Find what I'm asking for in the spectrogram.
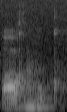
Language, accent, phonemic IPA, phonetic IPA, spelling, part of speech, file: Armenian, Eastern Armenian, /ɑʁˈmuk/, [ɑʁmúk], աղմուկ, noun, Hy-աղմուկ.ogg
- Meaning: noise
